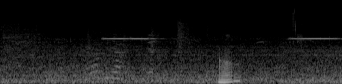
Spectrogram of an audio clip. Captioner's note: fire alarm beeping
